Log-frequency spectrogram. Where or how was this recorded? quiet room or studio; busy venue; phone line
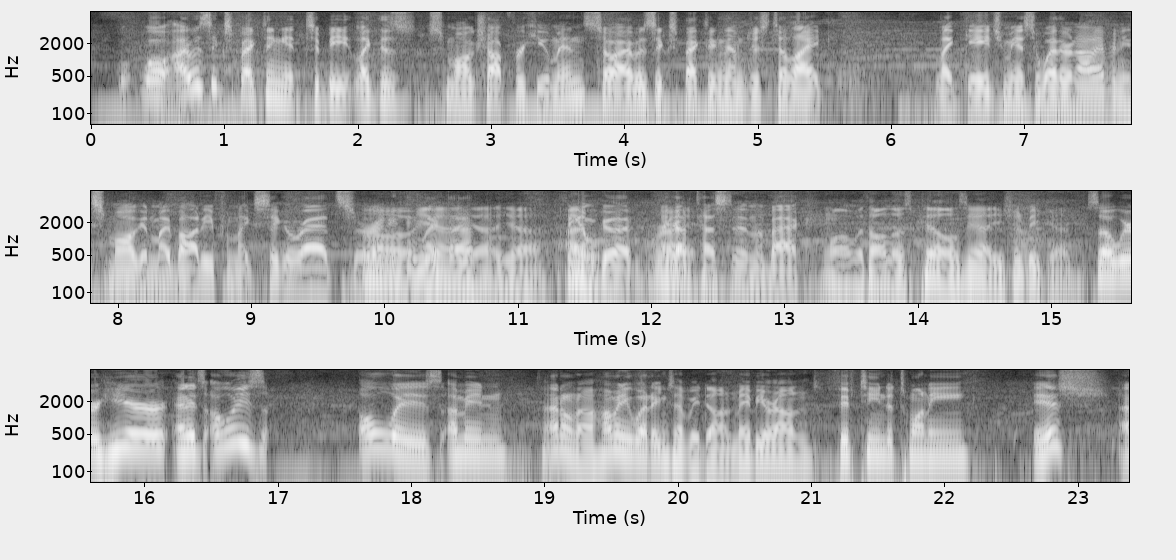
busy venue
